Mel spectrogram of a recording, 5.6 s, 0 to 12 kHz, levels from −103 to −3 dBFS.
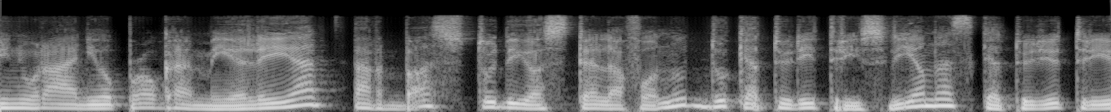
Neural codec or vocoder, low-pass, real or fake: codec, 16 kHz, 0.5 kbps, X-Codec, HuBERT features, trained on LibriSpeech; 7.2 kHz; fake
